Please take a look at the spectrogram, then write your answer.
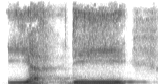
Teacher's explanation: C'est le h. Ouais, le son sort du fond de la gorge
